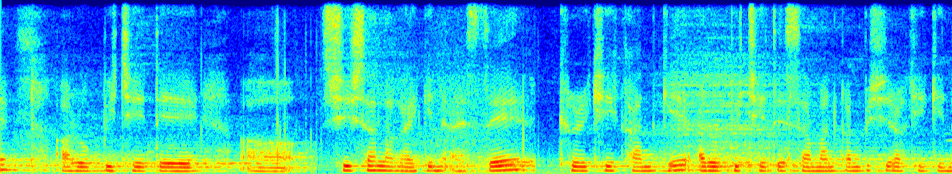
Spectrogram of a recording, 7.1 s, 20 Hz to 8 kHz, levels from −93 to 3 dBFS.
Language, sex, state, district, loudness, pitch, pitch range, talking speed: Nagamese, female, Nagaland, Dimapur, -17 LUFS, 190 Hz, 180-200 Hz, 150 wpm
